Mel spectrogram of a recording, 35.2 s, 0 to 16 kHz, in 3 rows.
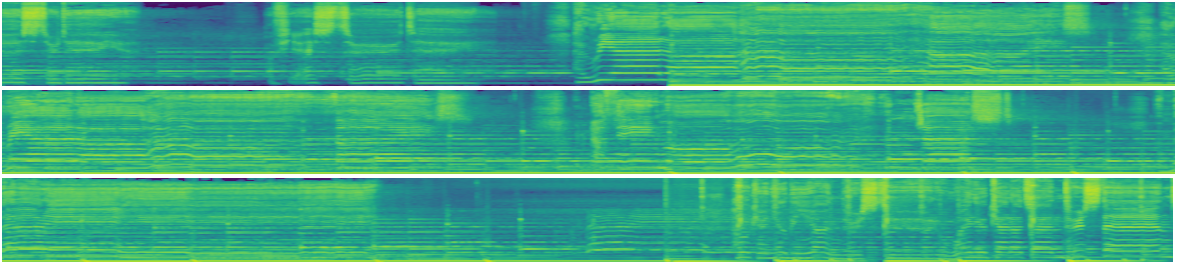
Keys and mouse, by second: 1.4 click, 2.9 middle click, 3.8 3, 4.0 click, 4.4 middle click, 11.4 click, 20.2 KP_1, 21.4 shift+middle click, 22.1 ctrl+middle click, 23.3 shift+middle click, 24.3 ctrl+middle click, 31.1-32.2 drag.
